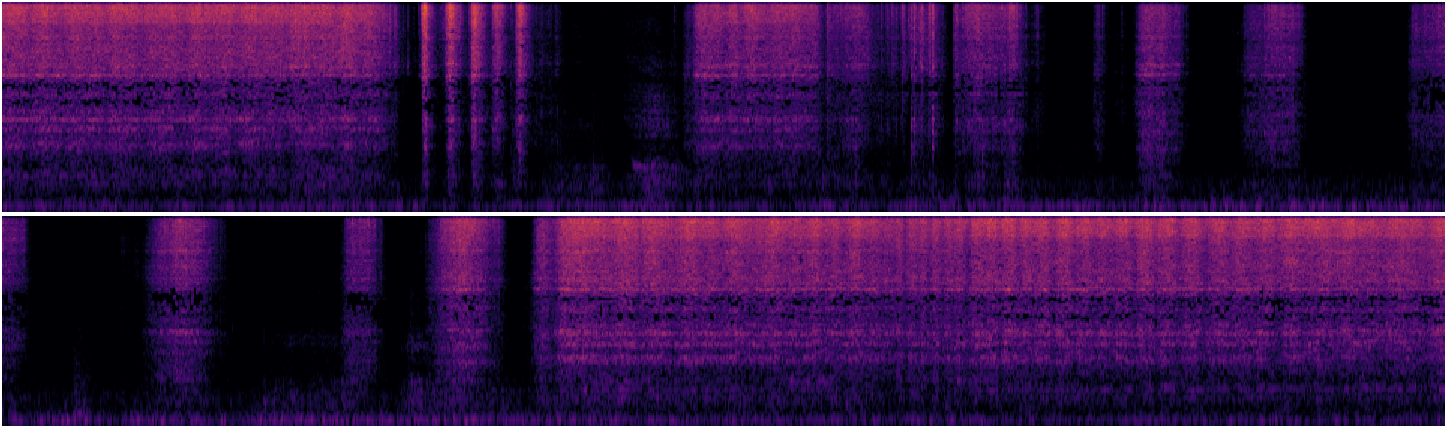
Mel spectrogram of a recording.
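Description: Freshly roasted coffee beans rattling and swishing in a stainless steel mesh colander as it is shaken to cool the beans and knock off the chaff. Steady shaking at first, then about four seconds in a quick run of sharp rattles followed by short separate shakes with pauses, and steady shaking again from about twenty seconds in.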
